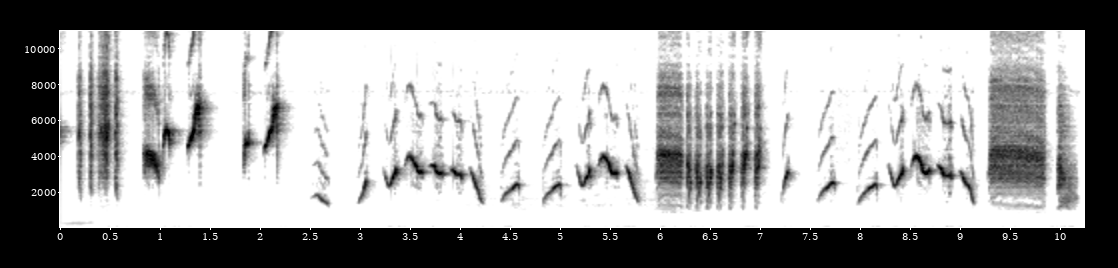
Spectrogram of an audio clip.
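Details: Energetic long-tailed shrike song played to prompt other birds to answer: high rising and falling whistled slurs repeated in quick sequence, mixed with harsh rasping bursts and scratchy chatters, continuous throughout.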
